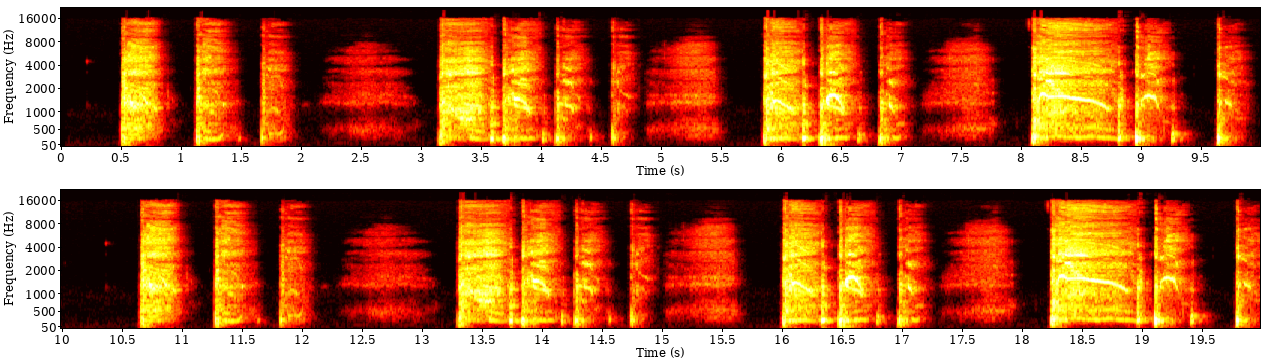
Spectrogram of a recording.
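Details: Smoker's cough: repeated harsh coughing fits of several coughs each, with audible breaths between.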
